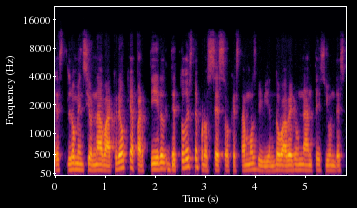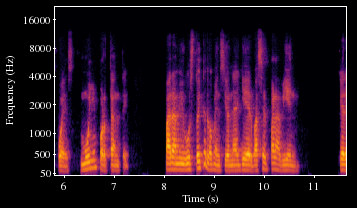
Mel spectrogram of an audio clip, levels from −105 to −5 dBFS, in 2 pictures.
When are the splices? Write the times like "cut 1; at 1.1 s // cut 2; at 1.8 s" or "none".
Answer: cut 1; at 2.2 s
